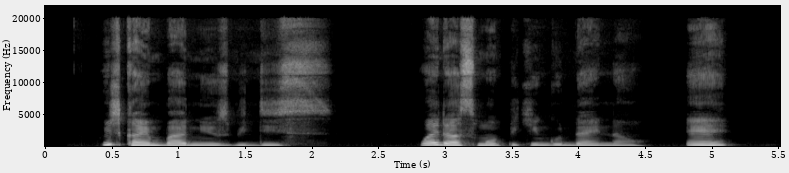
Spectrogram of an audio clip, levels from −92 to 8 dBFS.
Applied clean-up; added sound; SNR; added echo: none; none; none; none.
